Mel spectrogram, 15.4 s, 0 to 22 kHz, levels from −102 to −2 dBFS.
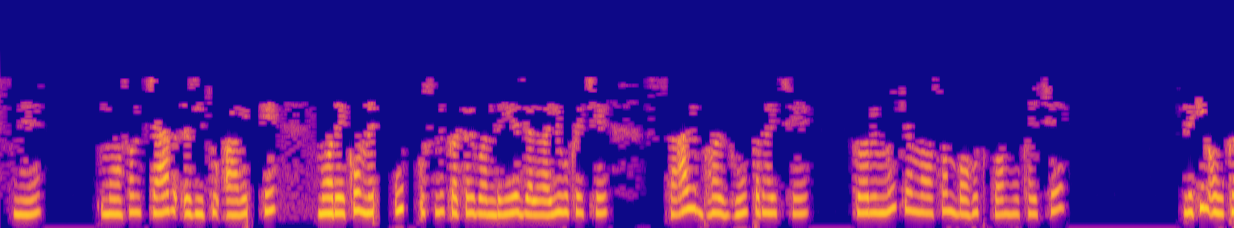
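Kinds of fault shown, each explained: MP3 compression: Weak frequency content flickers on and off, giving a watery, swirly quality to the speech, and nothing sounds above 5.3 kHz. This is likely very low-bitrate MP3, fitting roughly 8 kbps. A spectrogram shows a hard ceiling and patchy, speckled gaps.
Input switched to a poorer device: After "मौसम चार रितु", a 200 ms gap opens at 3.09 s. The sound then narrows to nothing above 3.8 kHz until 4.87 s, before "उप उसने कटरी बन". The level shifts by around 5 dB, with new noise roughly 40 dB down. The likely cause is a change to a poorer input. A spectrogram shows a blank strip followed by a lowered ceiling.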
